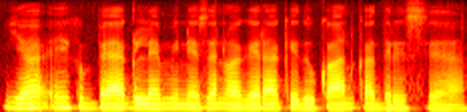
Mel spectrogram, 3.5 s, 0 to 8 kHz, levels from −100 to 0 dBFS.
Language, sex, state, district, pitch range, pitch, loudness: Hindi, male, Jharkhand, Palamu, 115-125 Hz, 120 Hz, -18 LUFS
